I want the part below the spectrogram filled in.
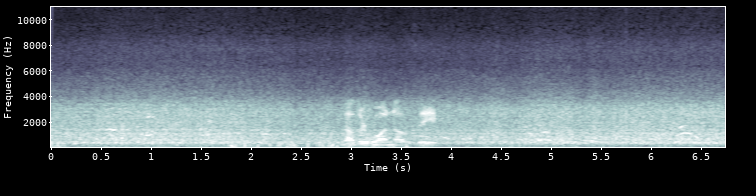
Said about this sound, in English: dams along the river. I think they're more accurately called weirs. And you see that fast running part coming through.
